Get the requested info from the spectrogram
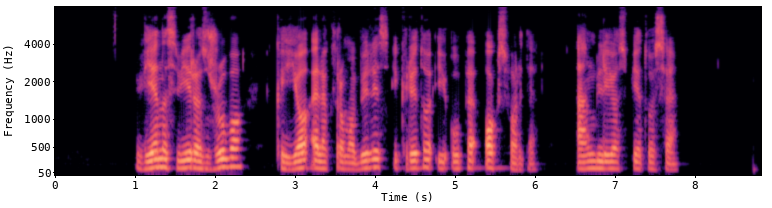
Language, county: Lithuanian, Vilnius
